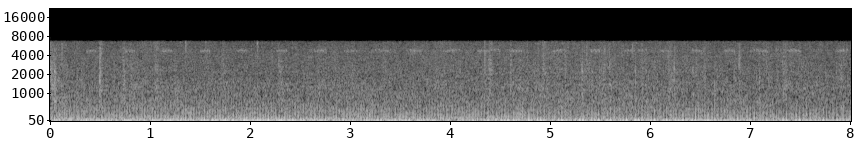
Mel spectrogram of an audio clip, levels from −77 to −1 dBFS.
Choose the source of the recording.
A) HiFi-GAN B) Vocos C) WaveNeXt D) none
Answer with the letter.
D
